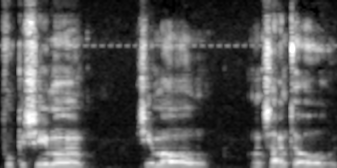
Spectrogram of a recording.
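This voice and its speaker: Monotone and flat, a man's fairly low voice moves at a very slow pace. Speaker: DIY hobbyist vlogger. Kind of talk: casual monologue. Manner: conversational with fillers.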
